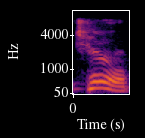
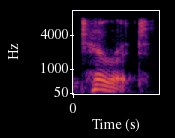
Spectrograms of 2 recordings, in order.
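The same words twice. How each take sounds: First: It is pronounced differently from its spelling. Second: It is pronounced just as it is spelled. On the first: The speaker calls it right. "You're the only person that ever pronounced that the right way" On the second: The speaker calls it wrong. "Most people say it like it's spelled"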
